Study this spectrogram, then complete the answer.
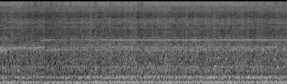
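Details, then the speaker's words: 1981 Dodge B250 custom Ram Van V8, first start after sitting years, running at idle: thin steady high whistle over uneven idle, probable vacuum leak, unconfirmed; owner says carburetor must go, will spray to find leak. "Asking too much of her. Carburetor's going to have to go. I definitely hear a whistle."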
